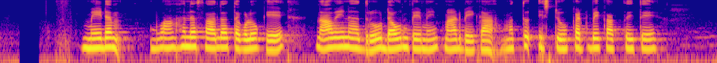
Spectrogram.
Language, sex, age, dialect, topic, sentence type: Kannada, female, 36-40, Central, banking, question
